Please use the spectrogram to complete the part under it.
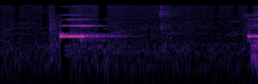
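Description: An oven timer being set beeps twice, with short, sharp electronic tones separated by a pause, loud and close in a quiet kitchen.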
